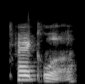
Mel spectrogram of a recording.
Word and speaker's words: Thekla: I called her Thekla. Tekla. There's an H in there, but you don't pronounce it.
